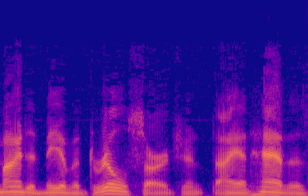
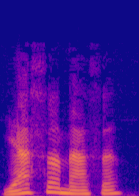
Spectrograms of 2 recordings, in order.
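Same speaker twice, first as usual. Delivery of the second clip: mock servile; 7 semitones higher than usual. A narrator's reading. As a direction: play the cringing servant in jest.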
